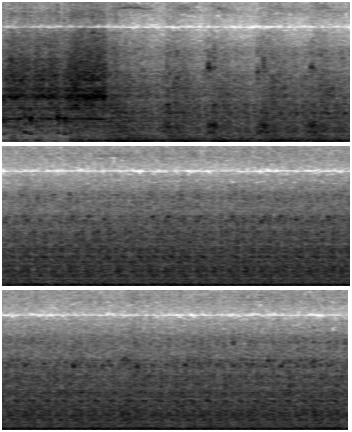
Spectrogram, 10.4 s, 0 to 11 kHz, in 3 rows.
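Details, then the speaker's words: Second-gen 24-valve Cummins diesel after swapping to a modified HX40 turbo and new injectors (believed to be 7x.009") and bleeding the injectors; brief crank, catches in about a second and settles into a steady, even clattery idle: normal start and idle. "So anyways, with the turbo and the injectors, it runs really good."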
